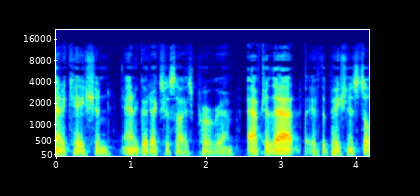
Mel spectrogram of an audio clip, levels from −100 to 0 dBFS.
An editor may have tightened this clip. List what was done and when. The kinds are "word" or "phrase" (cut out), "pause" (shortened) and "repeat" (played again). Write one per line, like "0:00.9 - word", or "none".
0:02.4 - pause
0:03.3 - pause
